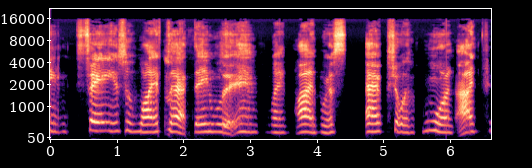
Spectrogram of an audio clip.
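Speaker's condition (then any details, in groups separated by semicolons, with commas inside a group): Cerebral palsy; no speech at 2.5 years, skipped babbling, speech therapy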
